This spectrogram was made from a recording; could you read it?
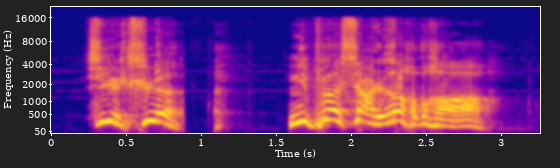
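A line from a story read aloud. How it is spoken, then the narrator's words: Frightened scream. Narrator (Chinese): 李月尖叫了一声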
